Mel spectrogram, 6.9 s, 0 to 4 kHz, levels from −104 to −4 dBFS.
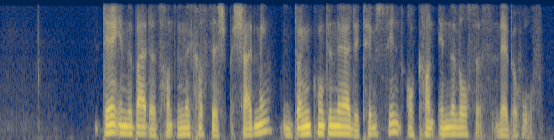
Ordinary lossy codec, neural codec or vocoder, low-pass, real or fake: none; codec, 16 kHz, 1.1 kbps, Voila-Tokenizer; 3.6 kHz; fake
